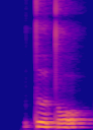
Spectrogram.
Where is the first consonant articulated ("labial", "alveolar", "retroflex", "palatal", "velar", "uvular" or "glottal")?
alveolar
